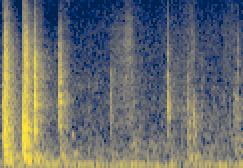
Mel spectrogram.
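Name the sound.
door being closed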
